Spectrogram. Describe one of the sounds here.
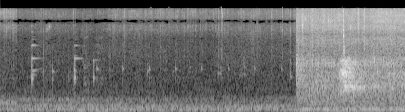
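Liquid pours from a bottle into a metal cup.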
